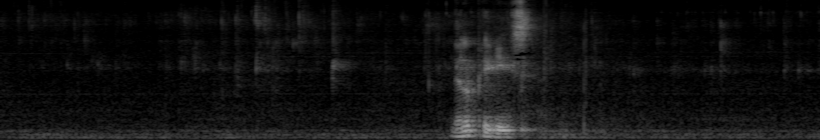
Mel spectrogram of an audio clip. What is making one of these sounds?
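Cats chew and lap wet food close by.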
